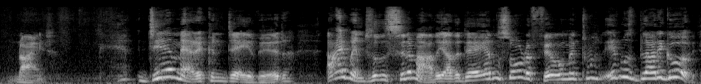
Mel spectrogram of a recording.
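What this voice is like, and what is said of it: Put-on posh English accent. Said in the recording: “Do a posh twat accent.”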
